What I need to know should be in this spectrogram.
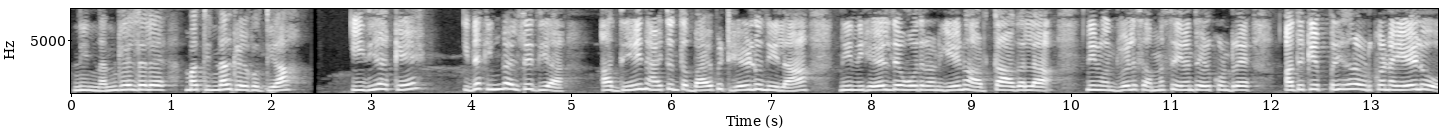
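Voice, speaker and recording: A woman's voice: extremely high pitch, steady tone, fast talker, a little mellow. A woman voicing a worried elder sister who works as a poor housemaid and lectures her younger sister with proverbs. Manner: lectures and scolds, uses proverbs.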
